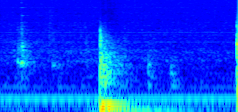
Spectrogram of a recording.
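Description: A door thuds shut.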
